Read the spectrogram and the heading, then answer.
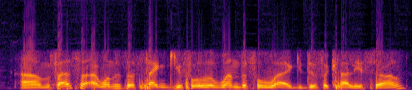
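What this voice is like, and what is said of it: English accent. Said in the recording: “I understand from your accent is that you are from England”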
